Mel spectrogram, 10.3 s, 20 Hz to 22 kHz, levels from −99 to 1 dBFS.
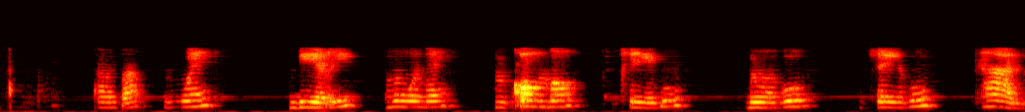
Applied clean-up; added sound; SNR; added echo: neural mask model DeepFilterNet 3.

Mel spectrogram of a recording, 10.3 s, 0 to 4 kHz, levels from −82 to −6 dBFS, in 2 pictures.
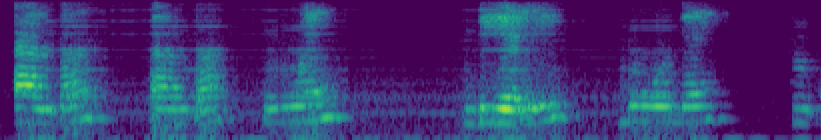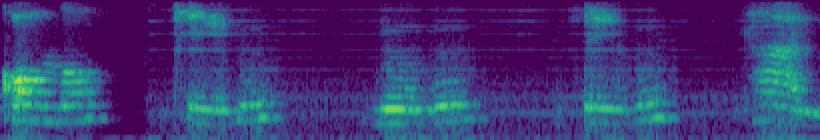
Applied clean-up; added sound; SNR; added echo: neural separator model SepFormer DNS4.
